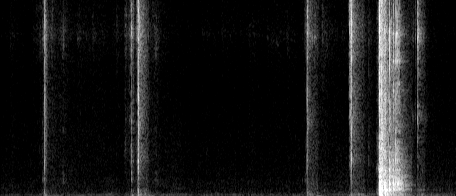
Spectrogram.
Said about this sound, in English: tighten up the skirt and trim it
